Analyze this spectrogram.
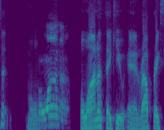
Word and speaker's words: Moana: How do you pronounce it? Moana.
